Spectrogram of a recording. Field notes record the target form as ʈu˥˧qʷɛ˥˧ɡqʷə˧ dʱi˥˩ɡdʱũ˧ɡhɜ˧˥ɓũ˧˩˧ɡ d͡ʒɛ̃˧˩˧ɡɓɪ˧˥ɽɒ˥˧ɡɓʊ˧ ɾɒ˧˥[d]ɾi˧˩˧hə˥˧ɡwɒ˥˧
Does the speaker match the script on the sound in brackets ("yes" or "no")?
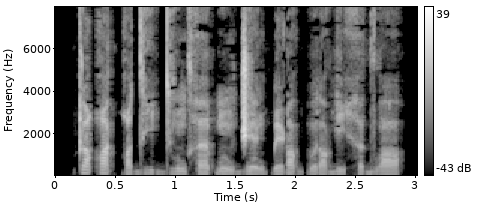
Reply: no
